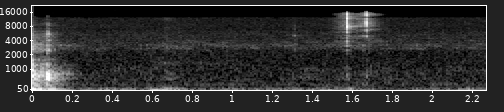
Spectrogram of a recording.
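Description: A short cluster of faint computer clicks about one and a half seconds in, as a browser page is refreshed.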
